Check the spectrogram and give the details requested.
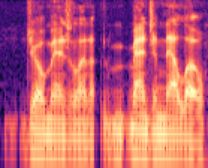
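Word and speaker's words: Joe Manganiello: Uh, because we talked to him and he told us that a lot of people say he looks like Joe Mangel Manelo, right?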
